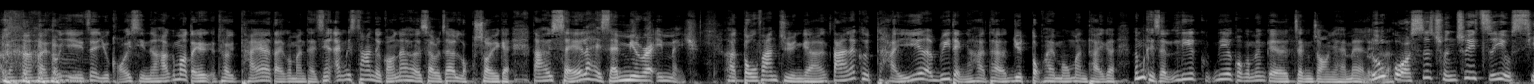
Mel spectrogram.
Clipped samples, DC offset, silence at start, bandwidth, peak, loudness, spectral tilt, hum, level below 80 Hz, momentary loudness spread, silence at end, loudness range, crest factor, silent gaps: under 0.1%; under 0.1%; 0 s; 13.5 kHz; -4 dBFS; -22 LUFS; -4.5 dB/octave; none; -40 dBFS; 6 LU; 0 s; 2 LU; 18 dB; none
